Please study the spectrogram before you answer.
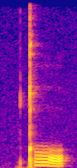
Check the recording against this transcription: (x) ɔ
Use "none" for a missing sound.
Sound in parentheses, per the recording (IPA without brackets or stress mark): ǃ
